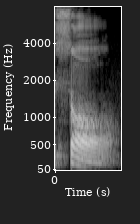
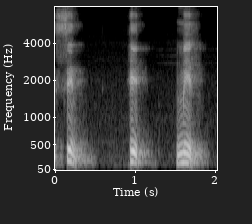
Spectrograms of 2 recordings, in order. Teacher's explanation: when i'm saying saw it's rounded but when i'm saying sin hit mill it's flat it's not uh around it it's unrounded this vowel is pronounced · the position of my lips is unrounded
